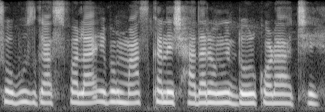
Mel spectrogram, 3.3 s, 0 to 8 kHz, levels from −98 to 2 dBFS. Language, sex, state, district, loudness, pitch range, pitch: Bengali, female, West Bengal, Cooch Behar, -13 LUFS, 245-270 Hz, 255 Hz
